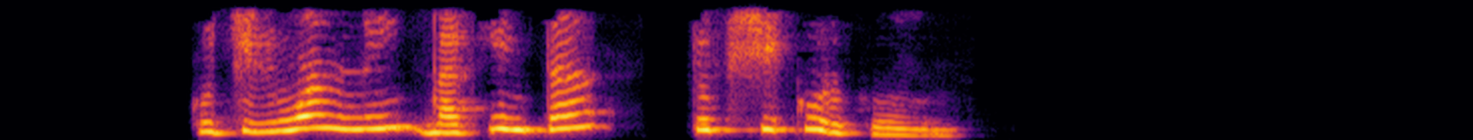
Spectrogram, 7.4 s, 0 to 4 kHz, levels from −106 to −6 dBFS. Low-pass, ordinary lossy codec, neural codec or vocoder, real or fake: 3.6 kHz; MP3, 32 kbps; codec, 32 kHz, 1.9 kbps, SNAC; fake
